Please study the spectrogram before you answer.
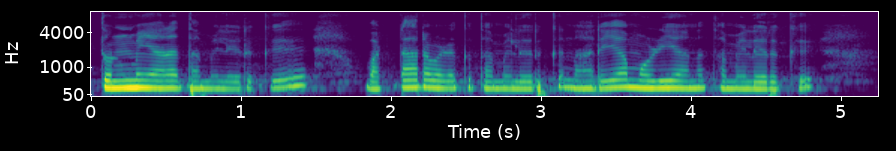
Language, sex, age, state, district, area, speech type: Tamil, female, 30-45, Tamil Nadu, Thanjavur, urban, spontaneous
